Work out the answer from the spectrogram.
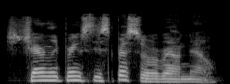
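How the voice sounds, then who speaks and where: A man's voice: fairly high pitch, lively intonation, fast talker, a bit bright, dry recording. A man playing a tabletop role-playing game, chatting casually in character with an offhand, joking manner.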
